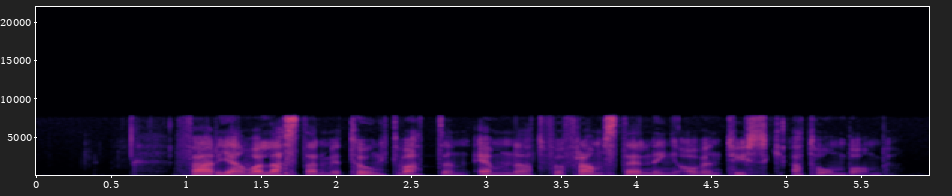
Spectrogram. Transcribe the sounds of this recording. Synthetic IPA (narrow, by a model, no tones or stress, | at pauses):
fæɾjanvaɭast̪ad̪meːd̪̚t̪ʰɵŋkt̪vat̪ʰːənʔɛmnat̪fœɾfɾamst̪ɛlnɪŋa̰vɛnt̪ʰʏskʰat̪ʰoːmbɔ̰mb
